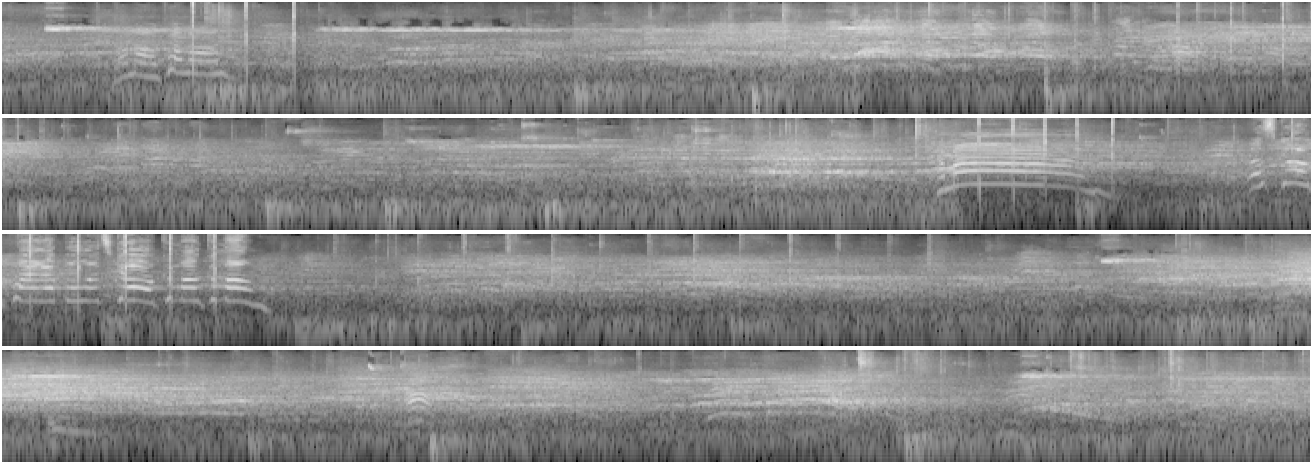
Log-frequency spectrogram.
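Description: Volleyball rally on an indoor sport court in a large, echoing hall: the ball being struck and hitting the floor, sneakers squeaking, and players calling over a constant background of voices. A short, steady, high whistle sounds about two seconds in.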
